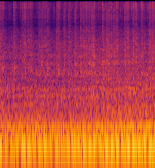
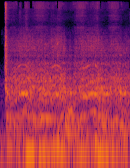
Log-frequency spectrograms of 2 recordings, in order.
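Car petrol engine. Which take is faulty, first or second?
second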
